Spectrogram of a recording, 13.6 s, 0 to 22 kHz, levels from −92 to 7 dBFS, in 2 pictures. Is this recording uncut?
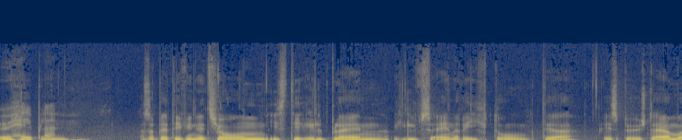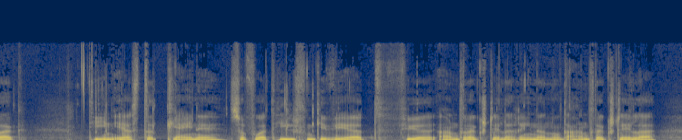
no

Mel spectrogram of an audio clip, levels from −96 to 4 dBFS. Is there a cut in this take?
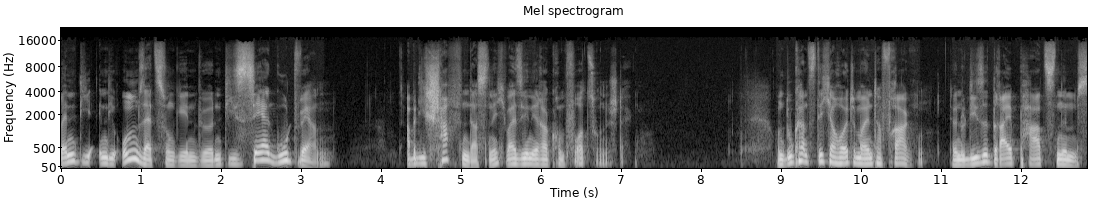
no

